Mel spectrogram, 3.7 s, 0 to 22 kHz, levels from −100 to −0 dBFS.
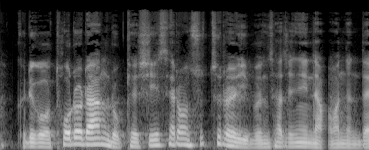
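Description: A short speech clip with repeated stalls (stutter) from about 2.05 s to 3.31 s. In that stretch the audio keeps catching and holding, thirteen times in all. The longest hold is around 74 ms, and together they fill roughly 200 ms, about a sixth of the span. Nothing actually drops out. Packets were reaching the receiver late or slower than playback, so the jitter buffer kept draining and it stretched the last bit of sound until more arrived. That's why it drags rather than skips.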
